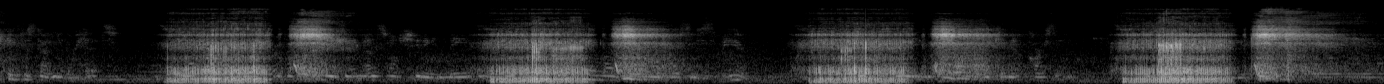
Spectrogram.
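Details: Loud, rough snores on each in-breath, about four in fourteen seconds, with quieter out-breaths between; ordinary heavy snoring from someone who denies snoring. Snoring.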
